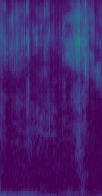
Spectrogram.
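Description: Plastic grocery bags crinkling and rustling as they are handled, loudest about one and a half seconds in, over a faint steady low rumble.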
